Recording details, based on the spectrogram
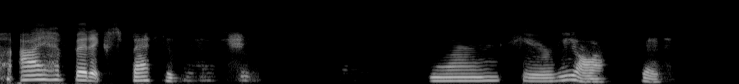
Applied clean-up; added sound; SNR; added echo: neural mask model Resemble Enhance denoiser.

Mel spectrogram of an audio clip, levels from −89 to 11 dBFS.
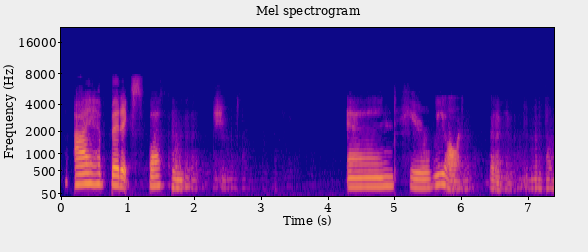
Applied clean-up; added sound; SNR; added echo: neural mask model DeepFilterNet 3.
